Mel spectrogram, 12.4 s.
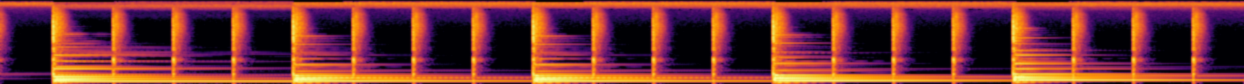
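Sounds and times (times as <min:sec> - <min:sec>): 
four-voice jazz chords with root on the D string: 0:00.5 - 0:12.0.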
